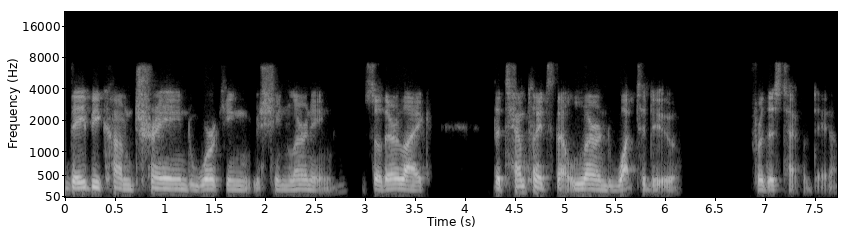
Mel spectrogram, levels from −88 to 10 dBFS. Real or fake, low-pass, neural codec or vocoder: real; 7.2 kHz; none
